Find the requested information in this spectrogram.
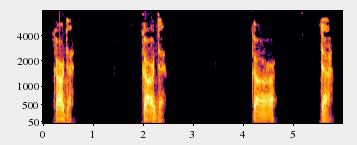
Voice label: police irish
